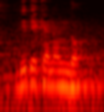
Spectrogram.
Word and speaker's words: Vivekananda: This famous Mayavadi of sorts, Swami Vivekananda, as it's pronounced in Bengali, Vivekananda, he said, it doesn't matter what you eat, it depends on your consciousness.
